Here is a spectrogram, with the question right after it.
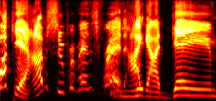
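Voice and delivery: mock brash, loud, swooping, cocky swagger. Imitating this story's version of Jimmy Olsen: swaggering confident Jimmy Olsen voice. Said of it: "there's a swagger and a confidence".

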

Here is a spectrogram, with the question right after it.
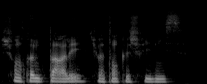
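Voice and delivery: put-on calm, hushed. A parent recounts their child hushing the nanny mid-sentence; retelling a calm hush.

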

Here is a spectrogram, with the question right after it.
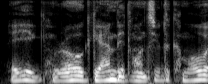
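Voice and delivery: corny, cringey cartoon-hero style delivery. Describing the old cartoon version of Gambit: Gambit impression. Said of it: "he talks in the third person, and he's like".

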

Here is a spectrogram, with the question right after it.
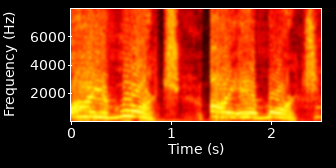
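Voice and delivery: shrill, booming, long-stretched scream. Retelling a bettor screaming at his buddy after winning: imitating someone screaming. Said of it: "over screaming at his buddy".

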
